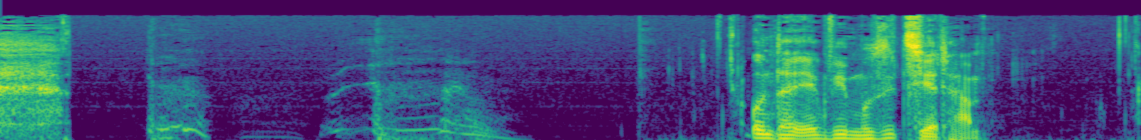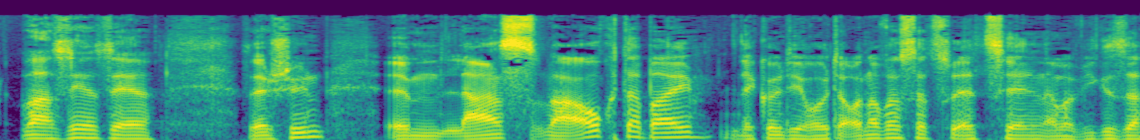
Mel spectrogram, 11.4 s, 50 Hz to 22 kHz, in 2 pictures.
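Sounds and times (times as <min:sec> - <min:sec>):
person coughing: 0:00.8 - 0:02.6
voiced throat-clearing rasp: 0:00.8 - 0:02.7
speech: 0:03.8 - 0:05.0, 0:05.8 - 0:11.3.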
